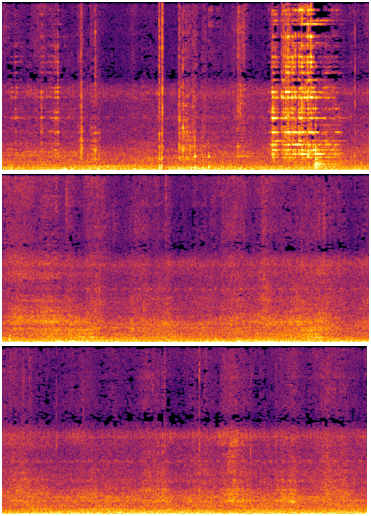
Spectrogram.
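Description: Wind rumbling on the microphone, with a few knocks of tools and stone. The loudest is a ringing metallic clink about three seconds in.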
